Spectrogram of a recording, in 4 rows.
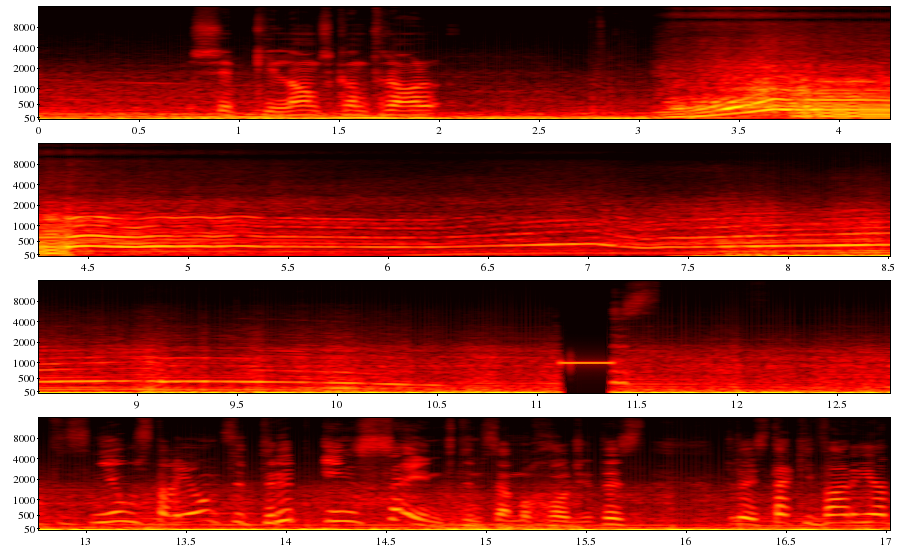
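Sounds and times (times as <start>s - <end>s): car engine revving under acceleration: 2.4s - 11.1s.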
